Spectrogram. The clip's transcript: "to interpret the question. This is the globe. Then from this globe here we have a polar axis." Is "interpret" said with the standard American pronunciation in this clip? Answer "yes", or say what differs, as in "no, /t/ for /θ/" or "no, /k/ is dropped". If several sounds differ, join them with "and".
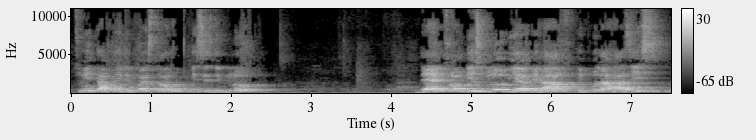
no, /ɹ/ is dropped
